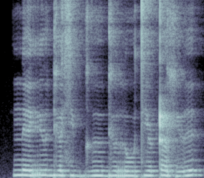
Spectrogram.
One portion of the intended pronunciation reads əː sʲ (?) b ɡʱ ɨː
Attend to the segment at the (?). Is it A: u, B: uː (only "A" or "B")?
A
